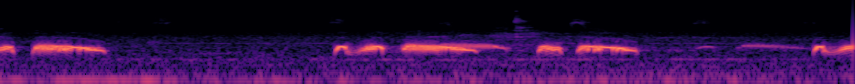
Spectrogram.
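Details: Spotted dove kept as a decoy bird, cooing for the daily training of newly caught and decoy doves; low, mellow coo phrases, a short note then a longer rolling coo, two loud phrases with fainter softer coos between, quiet background.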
